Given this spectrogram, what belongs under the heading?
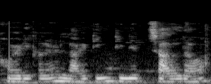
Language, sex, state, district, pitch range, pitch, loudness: Bengali, male, West Bengal, Dakshin Dinajpur, 135-145 Hz, 135 Hz, -18 LUFS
